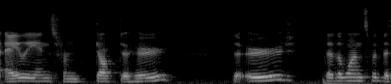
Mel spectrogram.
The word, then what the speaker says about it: Ood: Ood is in wood.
